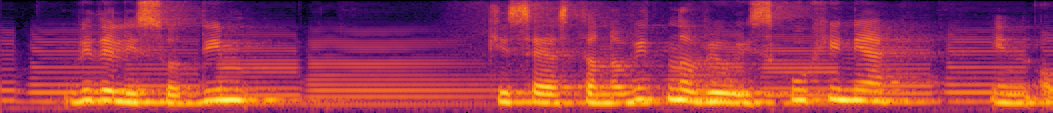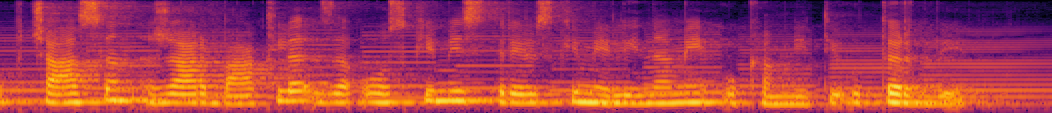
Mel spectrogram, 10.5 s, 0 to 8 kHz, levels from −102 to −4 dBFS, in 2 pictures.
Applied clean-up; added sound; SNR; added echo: none; Wind instrument, woodwind instrument; 16 dB; none.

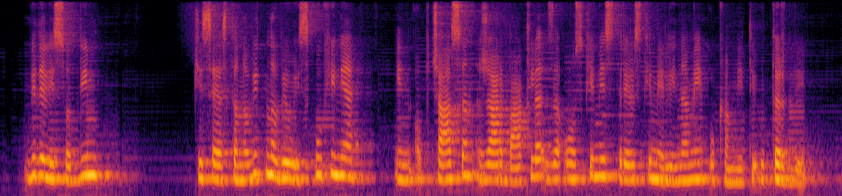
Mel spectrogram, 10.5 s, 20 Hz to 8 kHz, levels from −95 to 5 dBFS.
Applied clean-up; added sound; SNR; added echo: neural separator model SepFormer DNS4.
